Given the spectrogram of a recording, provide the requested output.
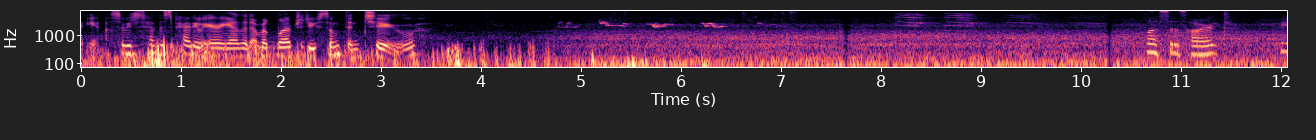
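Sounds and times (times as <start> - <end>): songbirds chirping: 4.1 - 12.0.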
